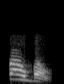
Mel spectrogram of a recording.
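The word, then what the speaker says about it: phobos (φόβος): The first is deilia, and the second is, uh, I want to make sure I pronounce this right, is phobos.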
